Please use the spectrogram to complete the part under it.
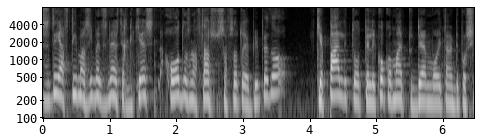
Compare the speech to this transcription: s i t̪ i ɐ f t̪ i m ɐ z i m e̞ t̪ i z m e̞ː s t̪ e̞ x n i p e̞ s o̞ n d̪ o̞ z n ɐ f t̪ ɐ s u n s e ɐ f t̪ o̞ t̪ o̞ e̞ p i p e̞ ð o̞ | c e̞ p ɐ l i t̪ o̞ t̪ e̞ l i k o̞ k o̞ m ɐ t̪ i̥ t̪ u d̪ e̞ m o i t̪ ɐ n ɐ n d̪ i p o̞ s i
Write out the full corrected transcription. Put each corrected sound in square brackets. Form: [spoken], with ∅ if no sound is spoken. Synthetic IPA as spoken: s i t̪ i ɐ f t̪ i m ɐ z i m e̞ t̪ i z [n] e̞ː s t̪ e̞ x n i [c] e̞ s o̞ n d̪ o̞ z n ɐ f t̪ ɐ s u n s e ɐ f t̪ o̞ t̪ o̞ e̞ p i p e̞ ð o̞ | c e̞ p ɐ l i t̪ o̞ t̪ e̞ l i k o̞ k o̞ m ɐ t̪ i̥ t̪ u d̪ e̞ m o i t̪ ɐ n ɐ n d̪ i p o̞ s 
